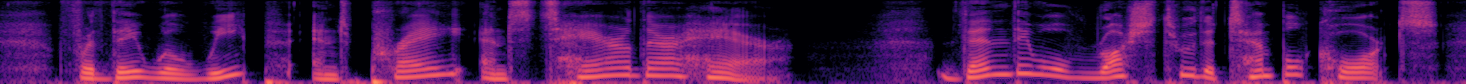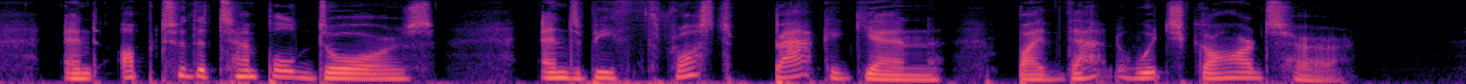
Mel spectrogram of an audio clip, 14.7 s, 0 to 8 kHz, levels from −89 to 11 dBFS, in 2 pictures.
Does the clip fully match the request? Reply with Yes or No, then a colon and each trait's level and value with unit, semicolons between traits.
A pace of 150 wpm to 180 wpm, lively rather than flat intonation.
No: average, 140 wpm; wide, 5.8 semitones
